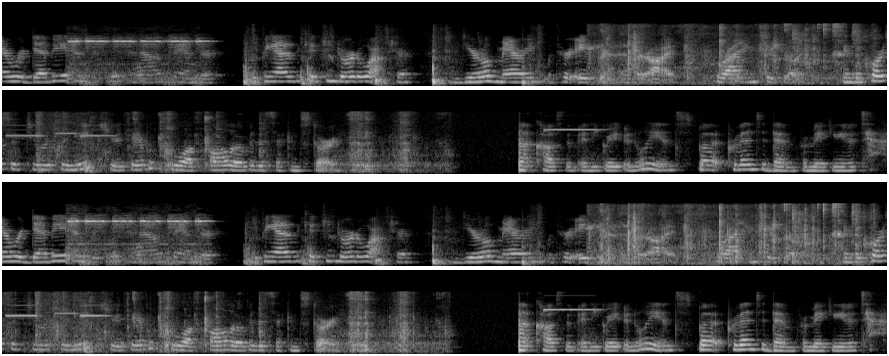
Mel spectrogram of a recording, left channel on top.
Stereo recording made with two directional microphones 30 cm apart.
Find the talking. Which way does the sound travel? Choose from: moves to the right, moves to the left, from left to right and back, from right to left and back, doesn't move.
from right to left and back.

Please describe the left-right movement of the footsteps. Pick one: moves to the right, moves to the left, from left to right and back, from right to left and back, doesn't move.
moves to the right.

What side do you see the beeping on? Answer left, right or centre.
right.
